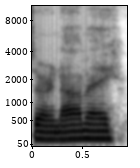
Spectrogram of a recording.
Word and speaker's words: Suriname: Guyana - well it's it's spelt like surname but I think it's Suriname a and these guys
